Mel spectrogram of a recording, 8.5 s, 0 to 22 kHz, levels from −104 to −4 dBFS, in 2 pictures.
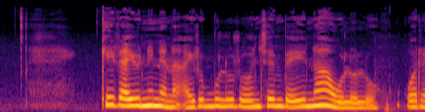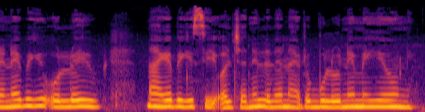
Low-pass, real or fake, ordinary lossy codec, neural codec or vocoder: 19.8 kHz; real; MP3, 64 kbps; none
